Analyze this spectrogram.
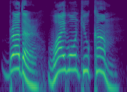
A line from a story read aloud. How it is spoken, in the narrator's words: Gopal called out again a third time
